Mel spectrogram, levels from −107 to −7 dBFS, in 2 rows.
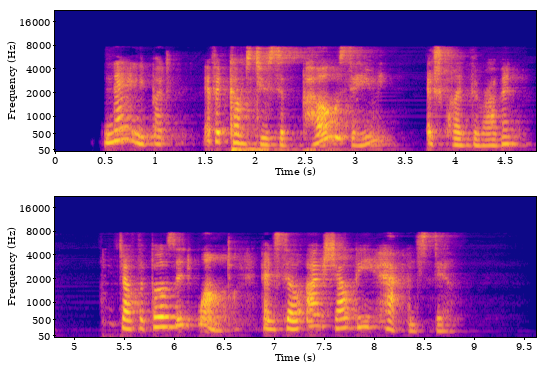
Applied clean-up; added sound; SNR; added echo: neural mask model DeepFilterNet 3.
